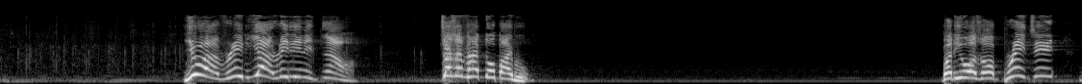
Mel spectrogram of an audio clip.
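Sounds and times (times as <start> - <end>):
audience clapping: 0.0 - 4.8
speech: 1.8 - 3.6, 4.4 - 5.4, 9.4 - 10.8.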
